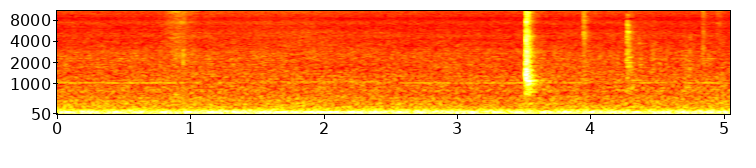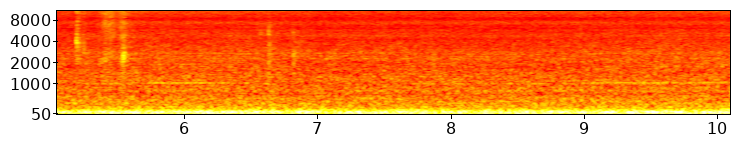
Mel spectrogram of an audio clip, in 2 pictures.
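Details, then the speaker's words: Rebuilt stationary well pump engine after a dropped compression release valve, with replaced head, new gaskets and new radiator: deep even rumble, steady low beat, no knocks or misses; runs much better now, normal running. "so we had to end up replacing the head and then while we had it apart we just you know put all new gaskets on everything put a new radiator on it and you know it seems like it runs way better now"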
